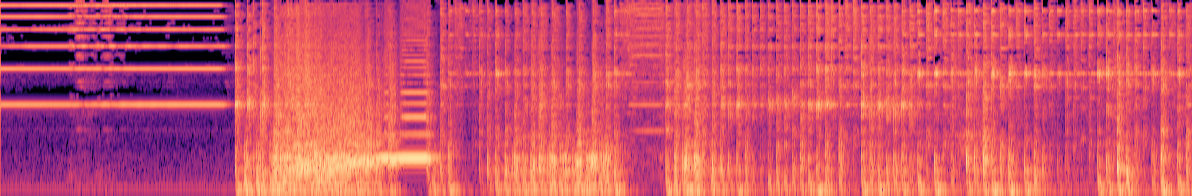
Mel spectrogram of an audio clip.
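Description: Saxophone feedback instrument (a saxophone body driven by a built-in speaker and electronics) playing harsh noise: a faint low hum with thin steady whines for about three seconds, then loud distorted feedback starts suddenly. A brief steady tone sounds about five seconds in, and after a short gap the feedback goes on as choppy, wavering noise.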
